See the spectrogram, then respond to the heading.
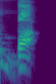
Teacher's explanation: बा का आवाज ऊपर जाता है और उसकी मकदार 1 हरकत है। उसकी मकदार 1 हरकत का मतलब सिर्फ 1 बार उंगलियां खोल के बंद करना, ज्यादा नहीं, ज्यादा लंबा नहीं करना। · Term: जबर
